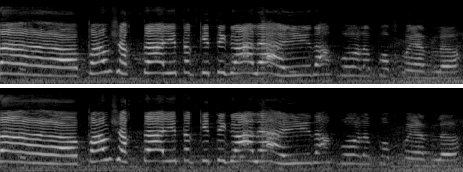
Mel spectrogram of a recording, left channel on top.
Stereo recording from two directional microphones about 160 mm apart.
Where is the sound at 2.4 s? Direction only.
15° left (ahead or behind).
